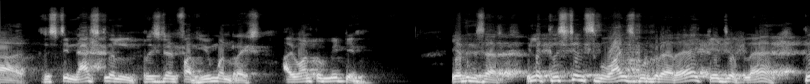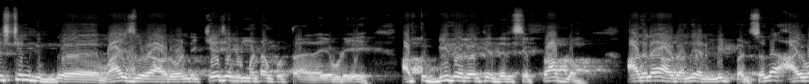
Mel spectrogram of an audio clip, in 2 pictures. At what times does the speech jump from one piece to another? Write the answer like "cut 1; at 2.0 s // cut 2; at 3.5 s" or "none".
none

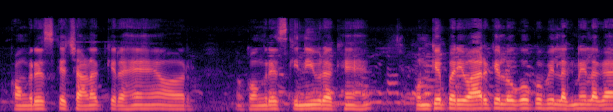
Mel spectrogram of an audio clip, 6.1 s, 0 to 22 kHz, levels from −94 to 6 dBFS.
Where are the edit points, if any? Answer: none

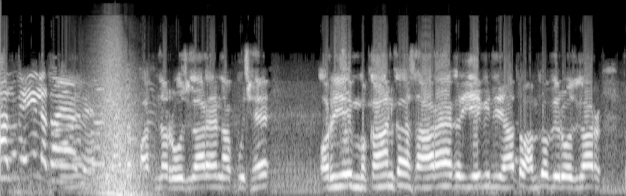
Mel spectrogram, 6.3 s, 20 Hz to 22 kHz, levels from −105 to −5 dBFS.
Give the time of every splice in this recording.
cut 1; at 1.0 s

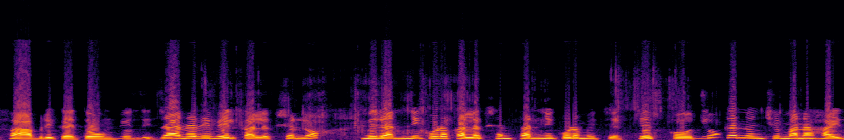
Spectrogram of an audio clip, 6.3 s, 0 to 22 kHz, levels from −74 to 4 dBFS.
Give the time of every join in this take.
cut 1; at 1.1 s // cut 2; at 5.3 s

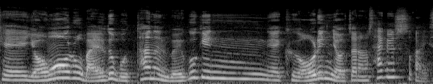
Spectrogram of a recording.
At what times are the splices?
none

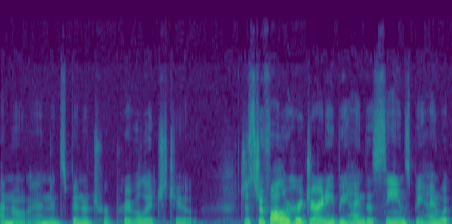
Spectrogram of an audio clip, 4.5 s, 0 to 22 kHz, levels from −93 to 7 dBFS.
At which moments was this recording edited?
none

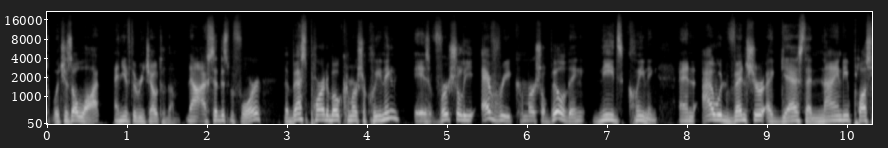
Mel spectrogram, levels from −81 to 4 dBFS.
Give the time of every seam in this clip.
none

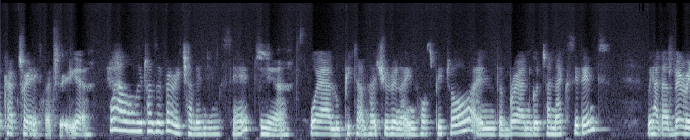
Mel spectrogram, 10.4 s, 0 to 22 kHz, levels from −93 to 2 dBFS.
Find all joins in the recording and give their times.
cut 1; at 4.4 s

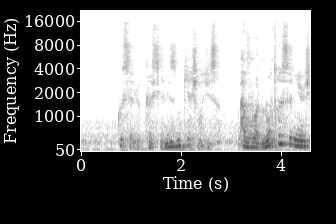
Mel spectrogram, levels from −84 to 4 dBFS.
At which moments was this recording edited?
cut 1; at 3.2 s

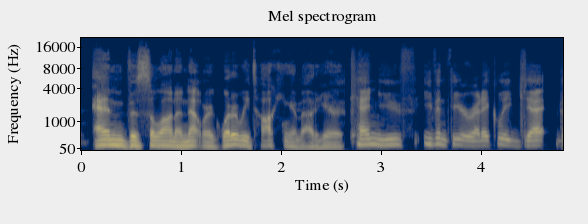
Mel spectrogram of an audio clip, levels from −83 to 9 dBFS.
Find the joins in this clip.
cut 1; at 2.6 s

